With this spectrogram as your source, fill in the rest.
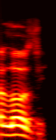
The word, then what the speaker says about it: Luz: eu ver aí ó esse é meu sobrenome luz ela verdade se pronuncia loose moose ok é isso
